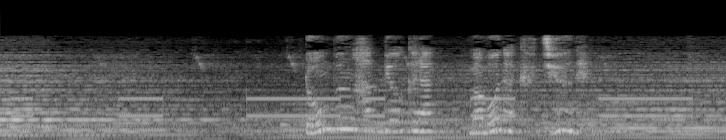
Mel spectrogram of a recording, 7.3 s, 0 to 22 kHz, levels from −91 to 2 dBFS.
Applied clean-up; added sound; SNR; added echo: none; Telephone; 10 dB; reverberation time 0.3 s.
